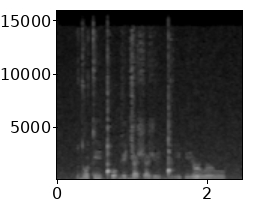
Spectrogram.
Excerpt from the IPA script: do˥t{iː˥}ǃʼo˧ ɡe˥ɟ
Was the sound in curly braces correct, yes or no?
yes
